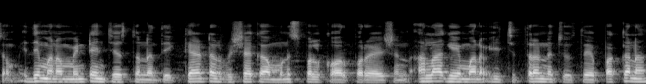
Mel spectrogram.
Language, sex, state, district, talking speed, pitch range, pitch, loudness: Telugu, male, Andhra Pradesh, Visakhapatnam, 140 wpm, 115-135 Hz, 120 Hz, -15 LUFS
